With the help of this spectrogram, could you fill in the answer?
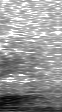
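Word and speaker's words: Vaughan: singing the vagabond by von williams vlog it's pronounced bond very well give to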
